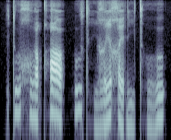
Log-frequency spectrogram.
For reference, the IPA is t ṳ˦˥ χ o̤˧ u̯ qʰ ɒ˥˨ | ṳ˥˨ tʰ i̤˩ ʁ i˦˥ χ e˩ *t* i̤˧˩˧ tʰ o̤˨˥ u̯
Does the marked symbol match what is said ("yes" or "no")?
no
